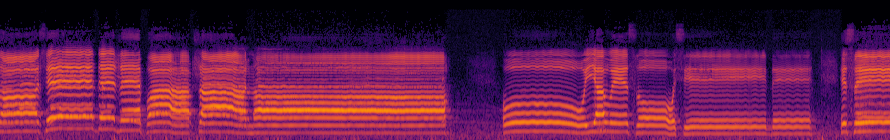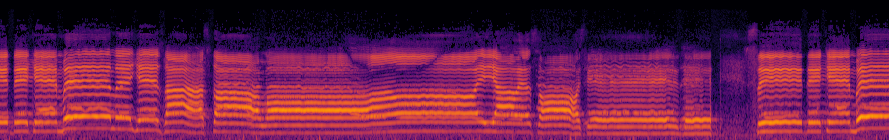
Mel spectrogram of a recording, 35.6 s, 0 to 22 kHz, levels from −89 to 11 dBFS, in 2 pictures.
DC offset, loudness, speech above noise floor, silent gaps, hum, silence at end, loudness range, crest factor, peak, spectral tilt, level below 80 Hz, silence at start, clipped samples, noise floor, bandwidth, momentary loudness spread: under 0.1%; -17 LUFS; 31 dB; none; none; 0 s; 6 LU; 16 dB; -2 dBFS; -3 dB/octave; -54 dBFS; 0 s; under 0.1%; -48 dBFS; 10.5 kHz; 9 LU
